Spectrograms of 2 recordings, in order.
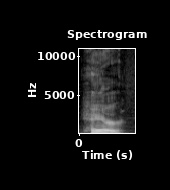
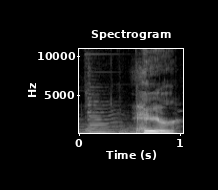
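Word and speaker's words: hare: was it the hair you do pronounce the h it's not air hair hair hair hair hair what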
